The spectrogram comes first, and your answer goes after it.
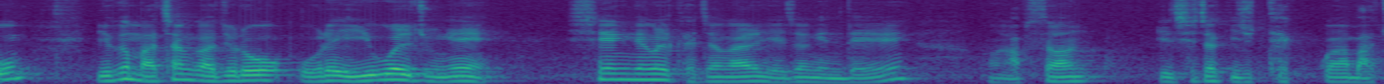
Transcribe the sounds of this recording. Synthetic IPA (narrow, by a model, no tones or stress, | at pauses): iɡɯnmːat͡ɕʰanɡad͡ʑiɾooɾe̞iwʌɭd͡ʑuŋe̞ | ɕʰiɦe̞ŋɲʌŋɯɭked͡ʑʌŋɦaɭje̞d͡ʑʌŋinde̞ | ʌap̚s͈ʌn | iɕ͈id͡ʑʌɡid͡ʑutʰe̞k̚k͈wamat͡ɕ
